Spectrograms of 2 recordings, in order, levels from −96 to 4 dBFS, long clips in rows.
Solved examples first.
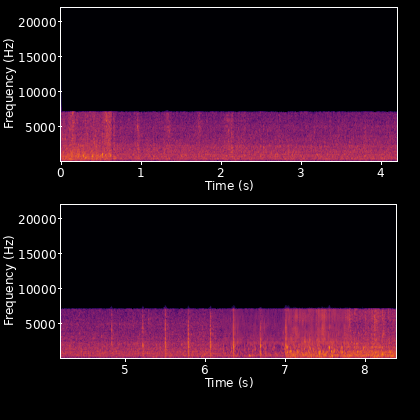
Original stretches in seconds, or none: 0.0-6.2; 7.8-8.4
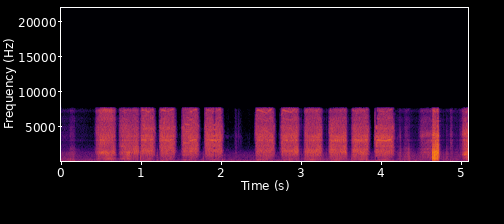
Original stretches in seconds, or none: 1.0-2.9; 3.8-4.2

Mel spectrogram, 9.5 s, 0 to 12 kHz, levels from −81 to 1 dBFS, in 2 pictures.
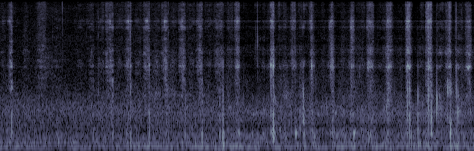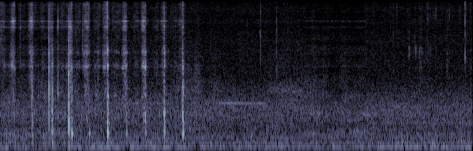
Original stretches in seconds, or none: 0.0-2.2; 5.5-7.8; 8.4-9.5

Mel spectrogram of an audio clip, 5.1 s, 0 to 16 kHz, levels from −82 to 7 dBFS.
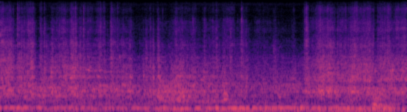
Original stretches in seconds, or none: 0.0-5.1

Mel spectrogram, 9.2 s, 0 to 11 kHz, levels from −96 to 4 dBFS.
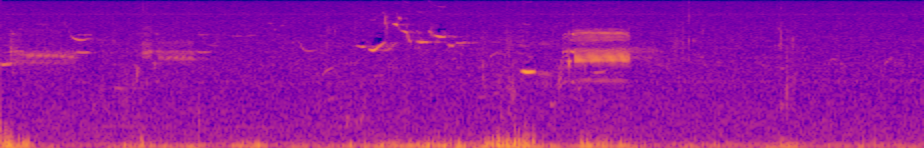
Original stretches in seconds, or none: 0.0-9.2

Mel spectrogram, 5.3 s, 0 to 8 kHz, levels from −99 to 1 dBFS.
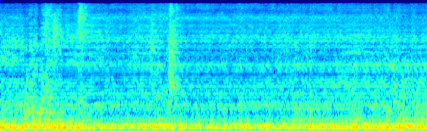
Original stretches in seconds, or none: none

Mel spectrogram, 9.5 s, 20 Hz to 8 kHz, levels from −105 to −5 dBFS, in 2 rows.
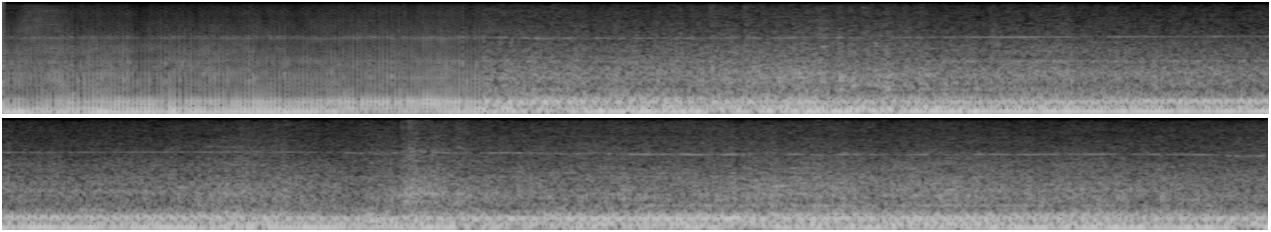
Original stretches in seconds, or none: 1.8-9.5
